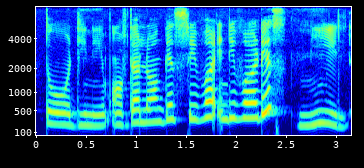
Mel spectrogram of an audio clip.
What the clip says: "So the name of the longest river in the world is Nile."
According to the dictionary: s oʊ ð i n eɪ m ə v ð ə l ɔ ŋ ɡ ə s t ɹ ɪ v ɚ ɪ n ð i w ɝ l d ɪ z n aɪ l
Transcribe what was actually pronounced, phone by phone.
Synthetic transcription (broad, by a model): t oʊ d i n eɪ m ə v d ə l ɔ ŋ ɡ ə s t ɹ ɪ v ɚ ɪ n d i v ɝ d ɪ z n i l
